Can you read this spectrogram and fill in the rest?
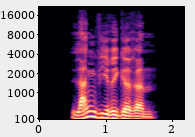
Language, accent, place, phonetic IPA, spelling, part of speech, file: German, Germany, Berlin, [ˈlaŋˌviːʁɪɡəʁəm], langwierigerem, adjective, De-langwierigerem.ogg
- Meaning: strong dative masculine/neuter singular comparative degree of langwierig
